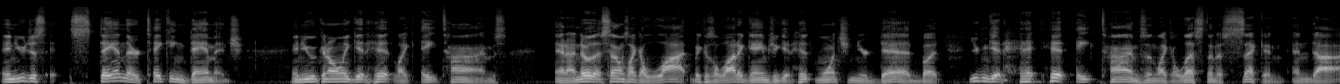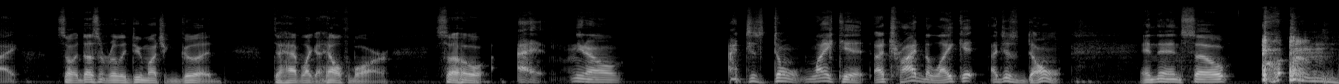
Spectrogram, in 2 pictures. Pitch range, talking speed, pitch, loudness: 100-125 Hz, 195 wpm, 110 Hz, -28 LUFS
